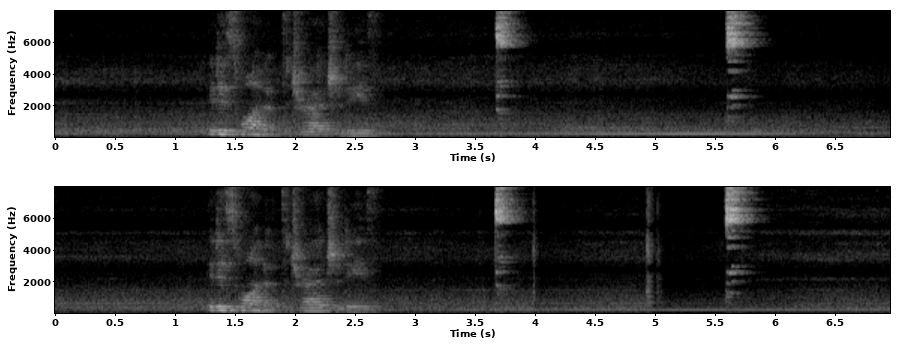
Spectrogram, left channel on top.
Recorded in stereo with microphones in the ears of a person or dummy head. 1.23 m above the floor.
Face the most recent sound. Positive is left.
turn(degrees=-70)  # may be behind; listen again after turning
